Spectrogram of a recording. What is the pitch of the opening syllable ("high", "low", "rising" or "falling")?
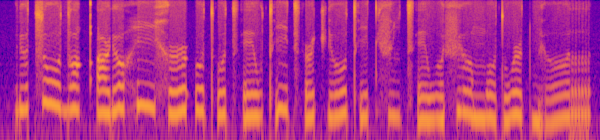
rising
